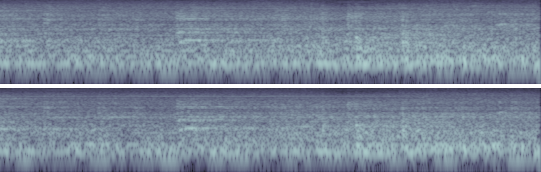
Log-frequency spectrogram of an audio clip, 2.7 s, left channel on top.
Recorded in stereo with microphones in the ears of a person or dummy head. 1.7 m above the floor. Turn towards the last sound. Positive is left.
turn(degrees=5)  # may be behind; listen again after turning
